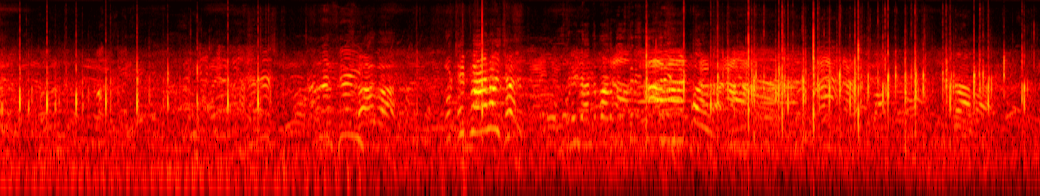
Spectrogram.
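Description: A crowd of men cheers and shouts outdoors.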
